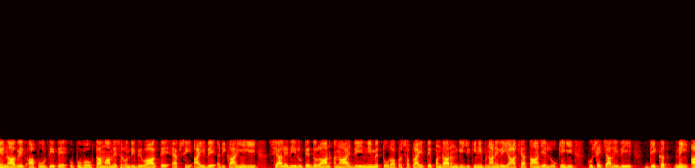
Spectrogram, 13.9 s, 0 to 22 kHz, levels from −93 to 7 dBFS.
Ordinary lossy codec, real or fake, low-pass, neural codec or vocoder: none; real; 3.6 kHz; none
